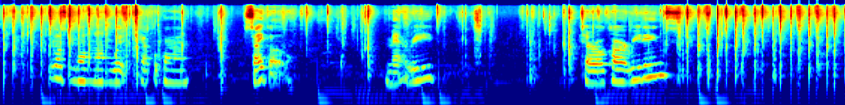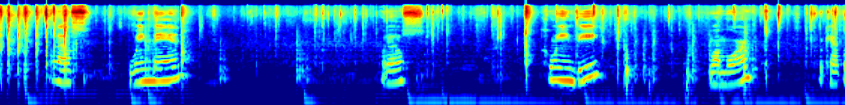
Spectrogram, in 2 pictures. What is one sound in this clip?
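Playing cards flutter and snap as they are shuffled by hand.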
